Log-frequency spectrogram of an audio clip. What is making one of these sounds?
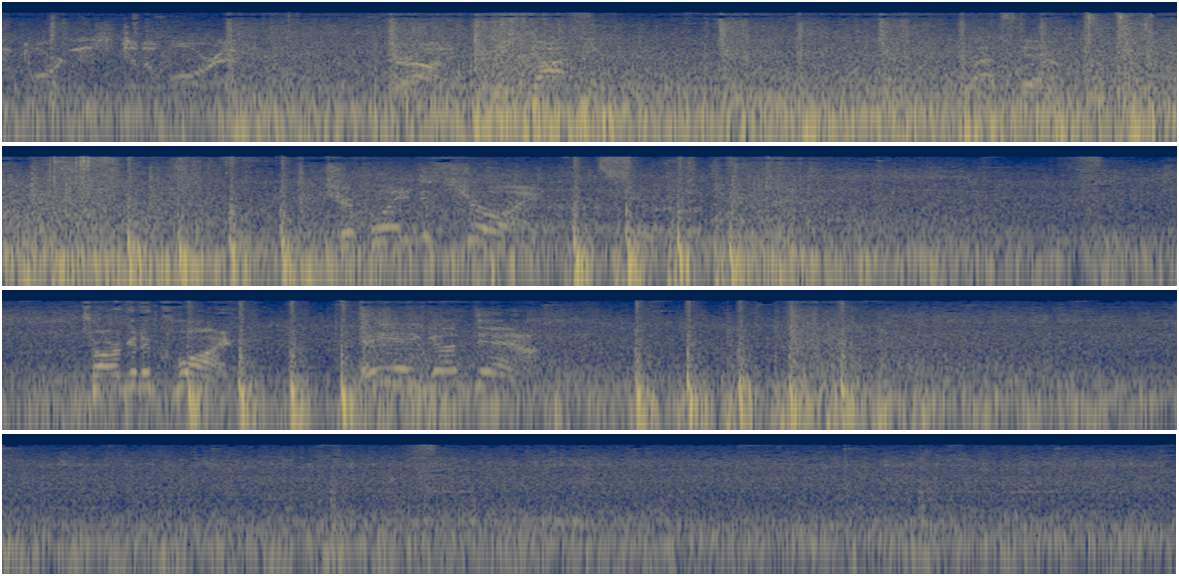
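A propeller plane's engine roars steadily.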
